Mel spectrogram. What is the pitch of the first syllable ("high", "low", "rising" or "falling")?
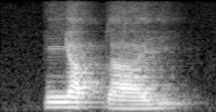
falling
